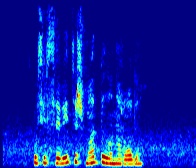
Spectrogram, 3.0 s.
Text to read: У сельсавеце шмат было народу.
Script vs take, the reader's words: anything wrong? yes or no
no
